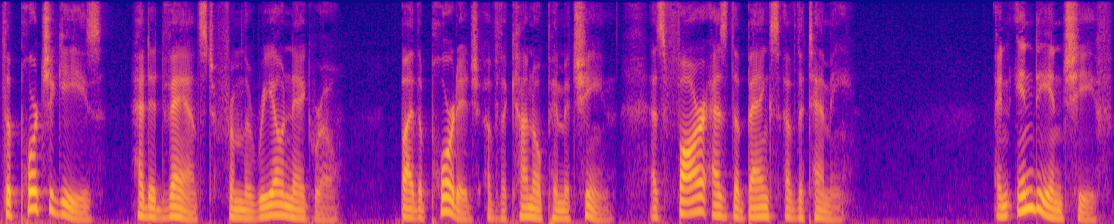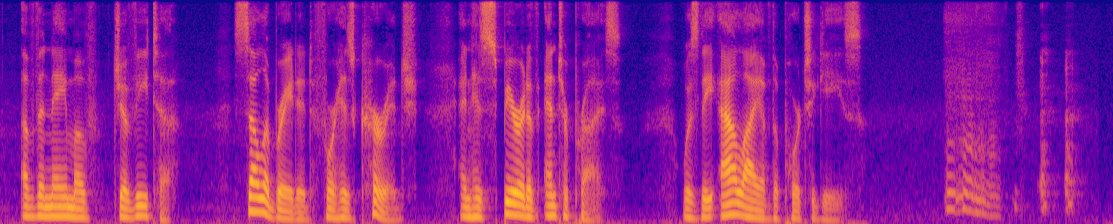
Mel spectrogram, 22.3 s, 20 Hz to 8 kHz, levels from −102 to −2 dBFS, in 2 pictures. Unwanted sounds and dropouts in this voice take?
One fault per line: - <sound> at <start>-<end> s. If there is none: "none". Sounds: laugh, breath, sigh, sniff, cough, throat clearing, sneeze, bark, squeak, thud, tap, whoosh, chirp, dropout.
- laugh at 20.6-22.1 s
